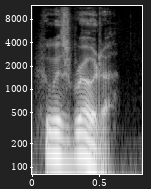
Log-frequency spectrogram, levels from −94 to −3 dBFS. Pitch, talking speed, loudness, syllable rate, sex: 115 Hz, 215 wpm, -15 LUFS, 8.2 syllables/s, male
